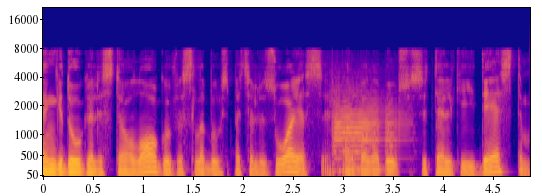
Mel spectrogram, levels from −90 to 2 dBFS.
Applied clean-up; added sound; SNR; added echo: neural mask model RNNoise.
